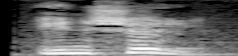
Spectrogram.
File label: Sorry, norwegian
